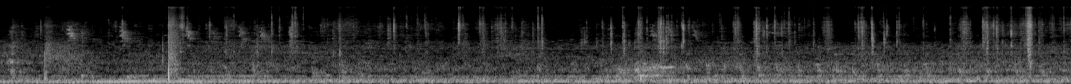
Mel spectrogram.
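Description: Small clicks and taps of hands handling the oil filter mount and its seal on a car engine, with one sharper click about two seconds in, over a steady low background hum.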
